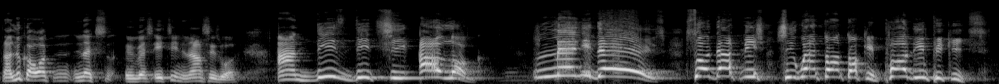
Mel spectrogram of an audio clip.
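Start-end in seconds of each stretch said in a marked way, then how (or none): 2.8-9.9 high, loud, slow preaching; preaching at full force. Acted. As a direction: build it up, drawn out. Preacher building to a climax.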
